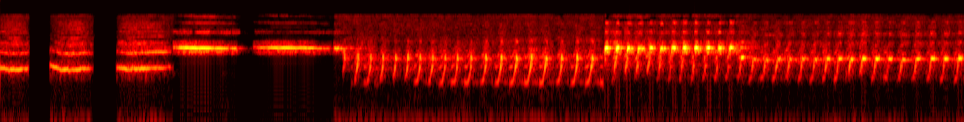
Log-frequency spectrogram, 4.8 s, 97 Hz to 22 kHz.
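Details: Champion Malinois canary from 1997 singing for young canaries: short dipping notes and two pure whistles lead into a long, bubbling, water-like trill that rises and then steadies.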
